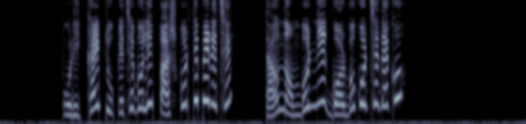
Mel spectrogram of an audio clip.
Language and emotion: Bengali, disgusted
